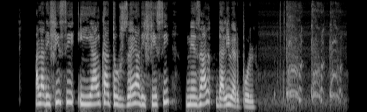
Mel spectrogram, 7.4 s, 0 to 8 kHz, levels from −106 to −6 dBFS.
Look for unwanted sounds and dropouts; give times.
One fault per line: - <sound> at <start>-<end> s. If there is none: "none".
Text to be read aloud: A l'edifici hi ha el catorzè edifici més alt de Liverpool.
- cough at 5.5-6.9 s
